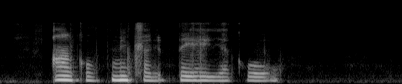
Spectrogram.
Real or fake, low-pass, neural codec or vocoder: fake; 7.2 kHz; codec, 16 kHz, 0.8 kbps, ZipCodec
